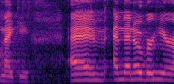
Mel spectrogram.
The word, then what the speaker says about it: Nike: protests against Nike or I guess that you would pronounce it naik I should have just started by getting that cultural snafu out of the way I'm gonna call it Nike and and then over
